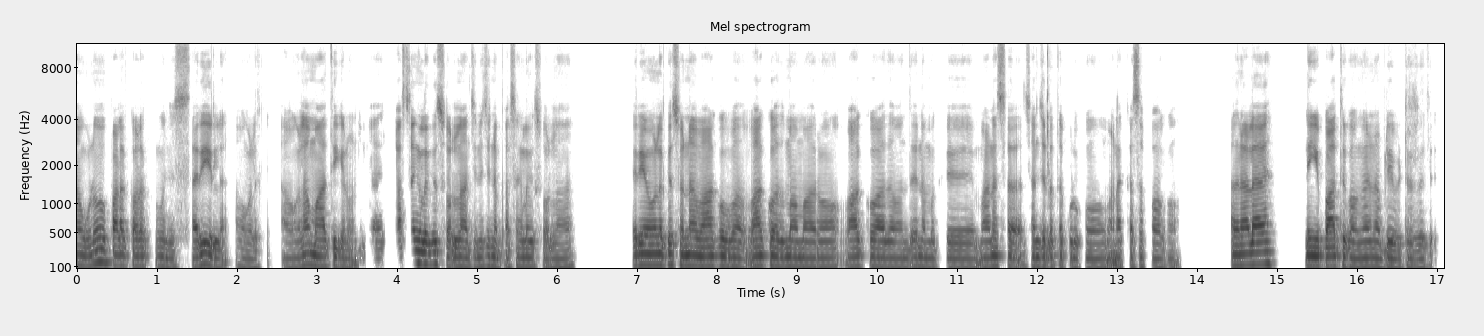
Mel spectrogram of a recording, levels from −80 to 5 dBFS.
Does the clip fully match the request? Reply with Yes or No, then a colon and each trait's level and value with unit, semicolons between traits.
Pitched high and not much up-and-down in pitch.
No: low, 100 Hz; narrow, 2.1 semitones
